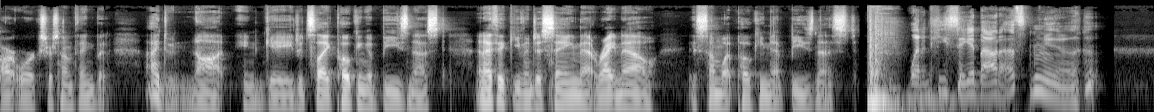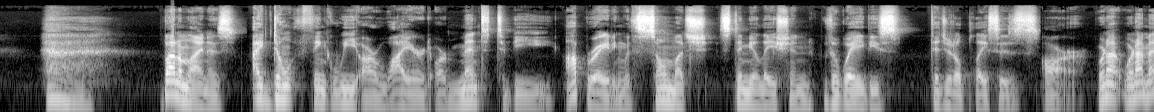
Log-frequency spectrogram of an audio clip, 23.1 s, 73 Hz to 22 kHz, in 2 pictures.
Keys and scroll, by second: 1.3-2.6 typing, 2.3 ctrl+alt+1, 2.6 ctrl+alt+1.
